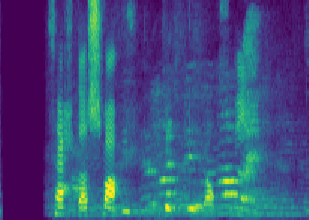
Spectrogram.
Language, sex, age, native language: Icelandic, male, 10, Icelandic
